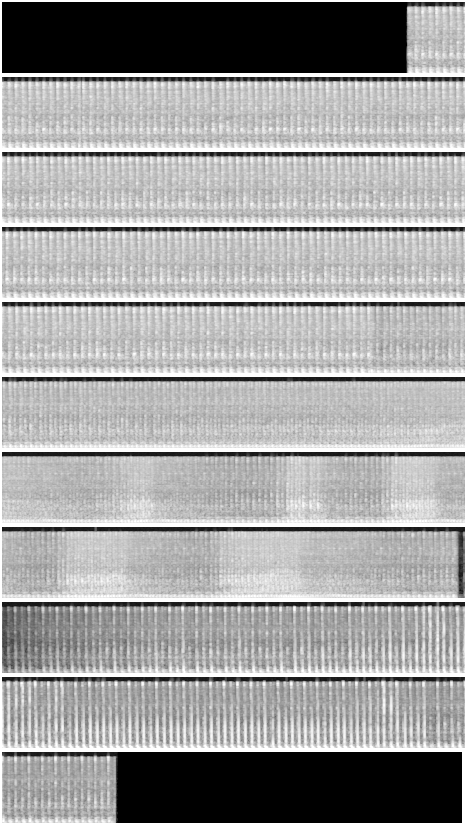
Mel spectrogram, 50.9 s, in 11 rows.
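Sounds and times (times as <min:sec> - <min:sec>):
motorcycle engine idling: 0:04.1 - 0:47.5
motorcycle engine revving: 0:04.1 - 0:47.5.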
